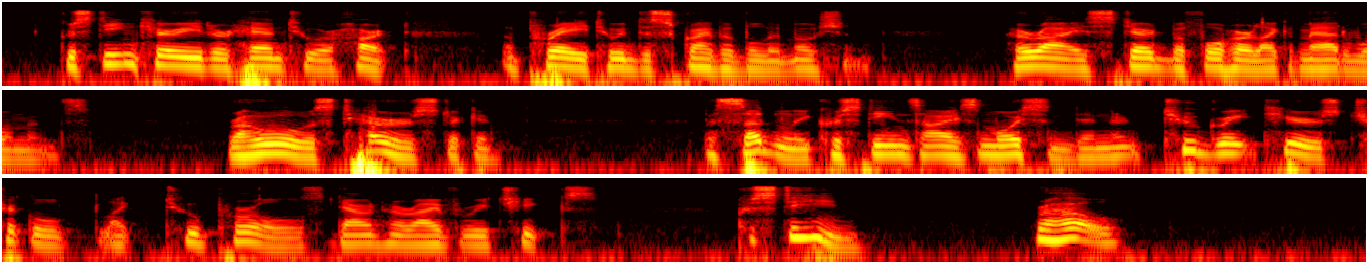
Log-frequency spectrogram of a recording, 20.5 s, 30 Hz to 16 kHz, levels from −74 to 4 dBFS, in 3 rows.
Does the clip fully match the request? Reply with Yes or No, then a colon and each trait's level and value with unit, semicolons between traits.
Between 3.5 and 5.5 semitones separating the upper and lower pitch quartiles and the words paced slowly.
Yes: average, 3.8 semitones; slow, 130 wpm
